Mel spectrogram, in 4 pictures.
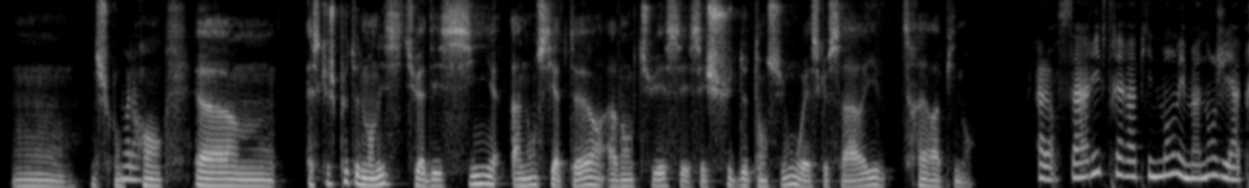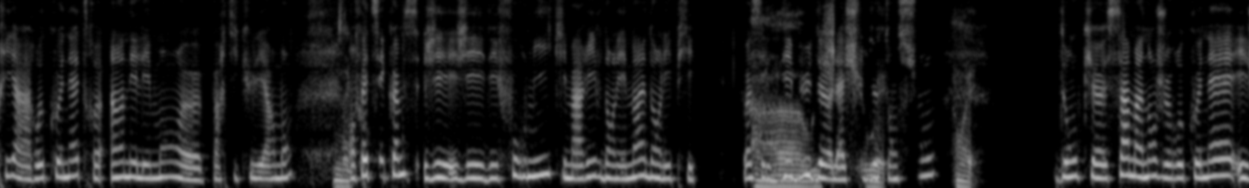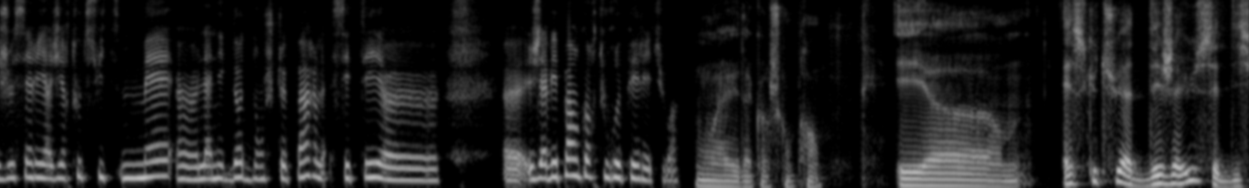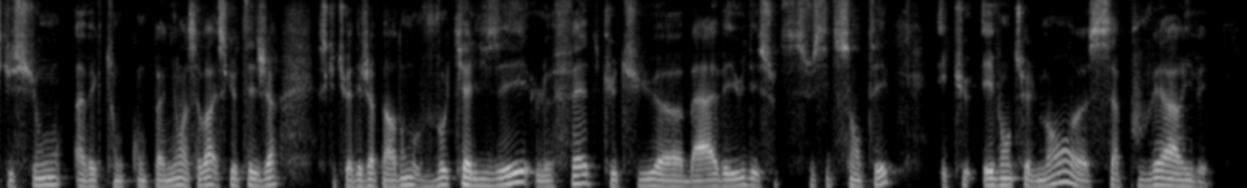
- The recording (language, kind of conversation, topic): French, advice, Dire ses besoins sans honte
- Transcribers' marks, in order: none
